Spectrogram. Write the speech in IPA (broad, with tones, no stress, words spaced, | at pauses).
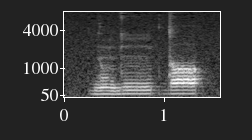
dũ˨ɡĩ˧ | dɔ˧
